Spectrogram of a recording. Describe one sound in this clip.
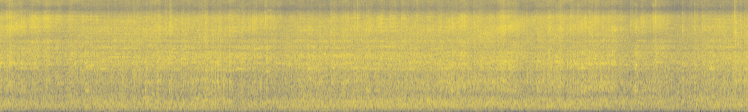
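A loaded coal train's hopper cars rumble past close by.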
